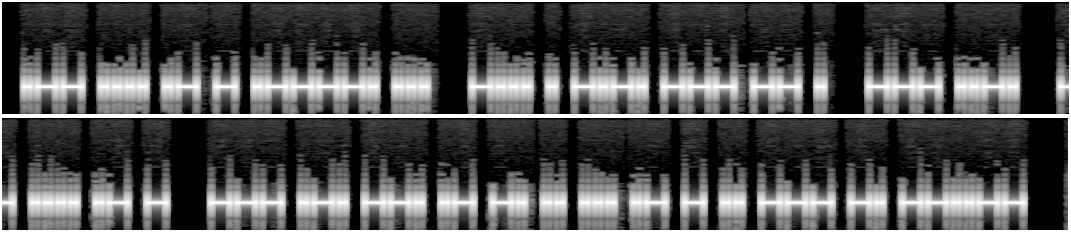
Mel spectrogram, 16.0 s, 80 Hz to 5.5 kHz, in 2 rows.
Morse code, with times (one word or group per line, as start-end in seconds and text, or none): 0.2-3.2 WHAT'S
3.5-6.2 BECOME
6.5-7.6 OF
7.9-9.2 THAT
9.6-15.7 ORGANISATION,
